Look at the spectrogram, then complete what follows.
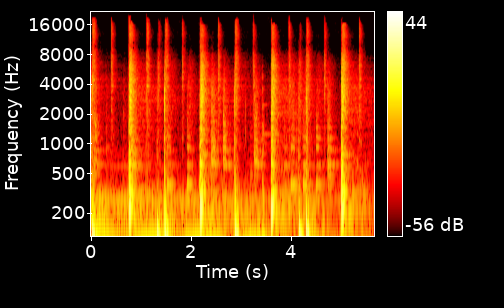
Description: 84 bpm breakbeat sample g key

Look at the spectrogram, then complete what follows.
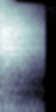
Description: studio hi hat a key

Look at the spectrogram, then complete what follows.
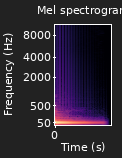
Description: sharp kick one shot g sharp key

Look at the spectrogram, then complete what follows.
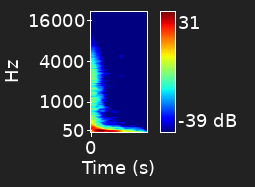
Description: subby steel kick drum sample a sharp key

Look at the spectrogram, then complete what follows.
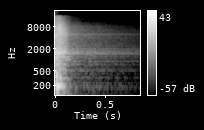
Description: ambient steel snare drum g key; snare drum samples

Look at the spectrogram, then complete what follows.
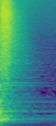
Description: snare drum g sharp key; snare drum one shots

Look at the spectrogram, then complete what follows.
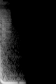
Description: studio bass drum single hit a sharp key

